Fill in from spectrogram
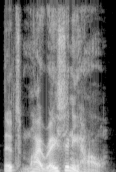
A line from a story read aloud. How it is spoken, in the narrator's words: gasped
